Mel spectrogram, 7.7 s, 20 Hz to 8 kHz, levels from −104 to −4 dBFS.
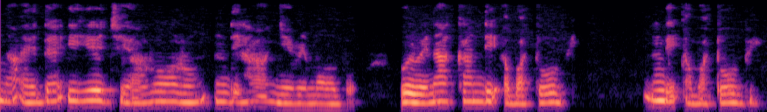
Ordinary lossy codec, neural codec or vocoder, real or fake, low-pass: none; none; real; 7.2 kHz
